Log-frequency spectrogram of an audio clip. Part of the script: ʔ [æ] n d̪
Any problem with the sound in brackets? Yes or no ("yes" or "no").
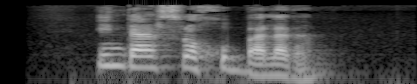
yes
